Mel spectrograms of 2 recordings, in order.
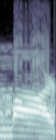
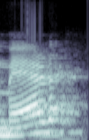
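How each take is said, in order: First: The vowel is a long open 'ah' sound. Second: The vowel is a short front 'a' sound. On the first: The speaker calls it wrong. "ना माड होगा" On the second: The speaker calls it right. "यहां पे बोलेंगे मैड"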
